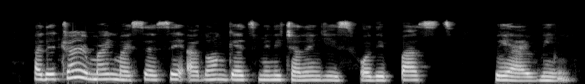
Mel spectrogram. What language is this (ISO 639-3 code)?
pcm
